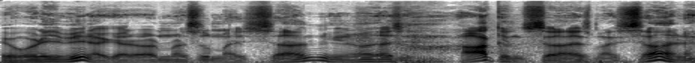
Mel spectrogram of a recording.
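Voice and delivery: very low, dropped put-on voice. Performing a movie trailer bit, doing a Sylvester Stallone impression. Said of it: "on that Sylvester Stallone shit".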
